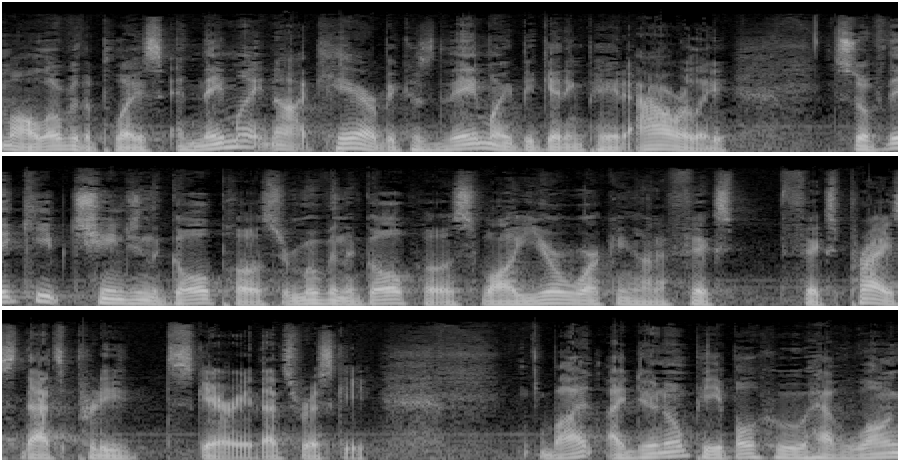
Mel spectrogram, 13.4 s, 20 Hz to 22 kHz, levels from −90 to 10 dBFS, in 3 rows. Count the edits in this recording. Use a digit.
0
